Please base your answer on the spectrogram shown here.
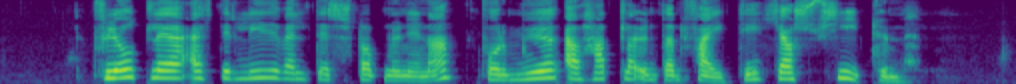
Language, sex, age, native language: Icelandic, female, 30-39, Icelandic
